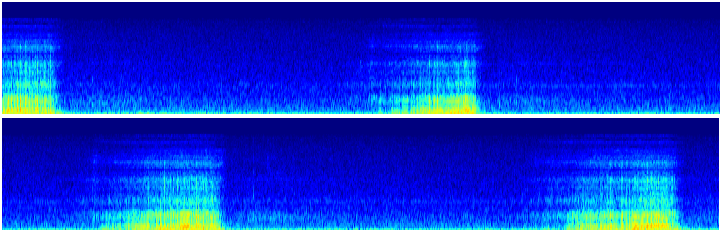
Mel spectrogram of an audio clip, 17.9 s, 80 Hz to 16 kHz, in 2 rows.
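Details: Regular snoring on inhalation, about 11 breaths a minute, in a quiet room, recorded with the SnoreLab app.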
